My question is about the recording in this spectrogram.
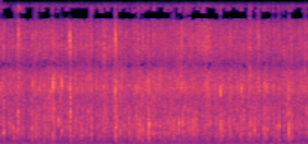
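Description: Rain falling on an umbrella held overhead: a dense, steady spatter of many small drop ticks over a low rumble.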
